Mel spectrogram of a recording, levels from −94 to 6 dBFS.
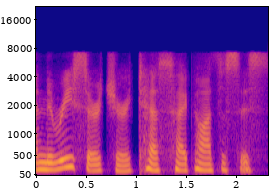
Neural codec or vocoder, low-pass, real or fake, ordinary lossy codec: codec, 16 kHz, 0.5 kbps, FunCodec, trained on Chinese and English, 25 frames a second; 7.2 kHz; fake; MP3, 48 kbps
